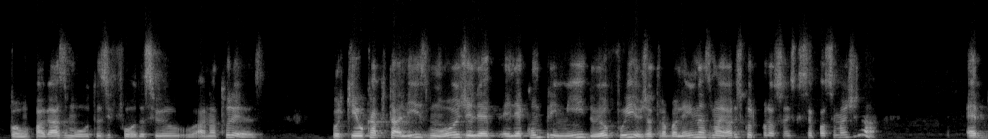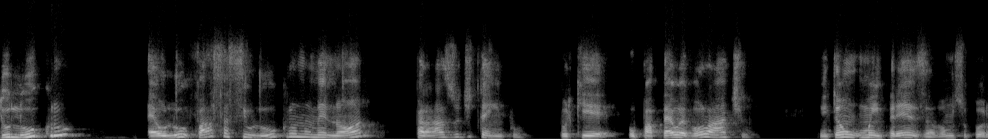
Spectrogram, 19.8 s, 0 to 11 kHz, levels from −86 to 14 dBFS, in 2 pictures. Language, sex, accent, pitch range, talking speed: Portuguese, male, Brazilian, 130-175 Hz, 160 wpm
